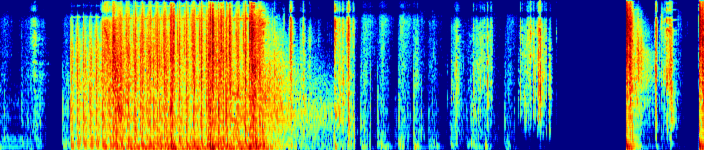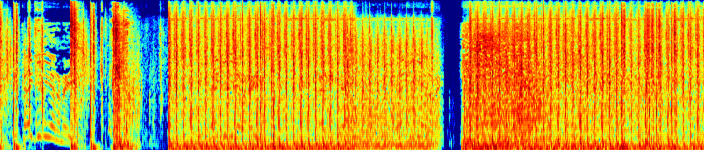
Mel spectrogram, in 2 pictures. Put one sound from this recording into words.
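An automatic rifle fires rapid, loud bursts.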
